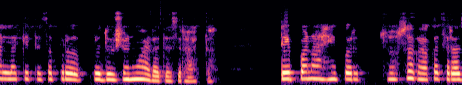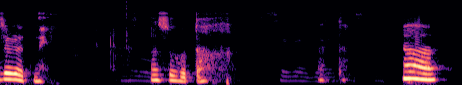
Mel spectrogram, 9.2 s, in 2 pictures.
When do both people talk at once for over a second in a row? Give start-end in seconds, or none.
none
